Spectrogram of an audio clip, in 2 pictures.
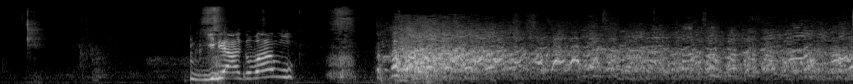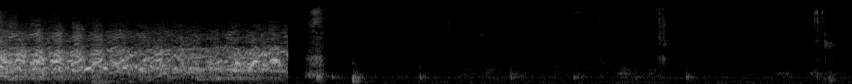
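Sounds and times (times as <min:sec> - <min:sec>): laugh track: 0:03.8 - 0:11.4.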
